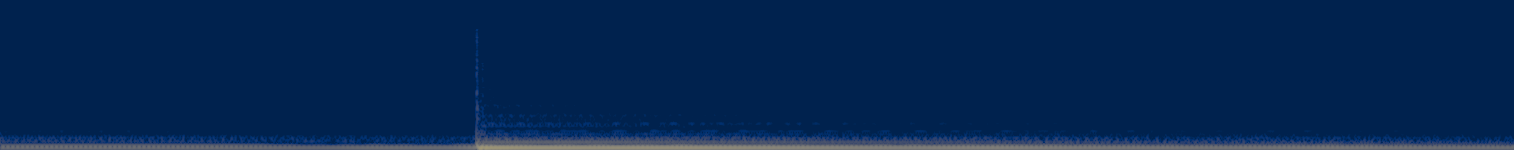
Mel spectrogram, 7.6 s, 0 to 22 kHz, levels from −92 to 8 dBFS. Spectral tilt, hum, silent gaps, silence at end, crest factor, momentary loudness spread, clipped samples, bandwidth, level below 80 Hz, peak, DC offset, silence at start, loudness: -15 dB/octave; 60 Hz at -75 dBFS; none; 0 s; 16 dB; 19 LU; under 0.1%; 0.7 kHz; -42 dBFS; -26 dBFS; under 0.1%; 0 s; -43 LUFS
